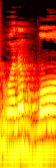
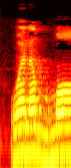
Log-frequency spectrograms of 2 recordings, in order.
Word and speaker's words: ولا الضالين: لا تقف على اللام قليلا، فتقول ولا الضالين، هذا خطأ، فإن حرف اللام ليس من الحروف التي فيها غنة حتى تقف عليه غنة بمقدار حركتين، فتشديده يأتي في نطقه، فقل ولا الضالين هكذا، فلتتفضل يا أستاذ صالح.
